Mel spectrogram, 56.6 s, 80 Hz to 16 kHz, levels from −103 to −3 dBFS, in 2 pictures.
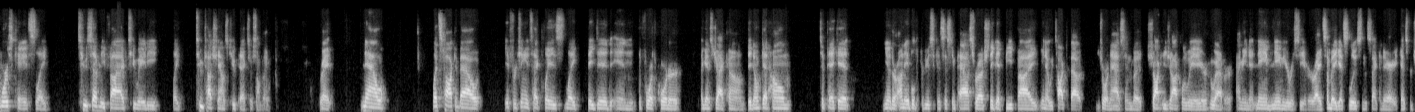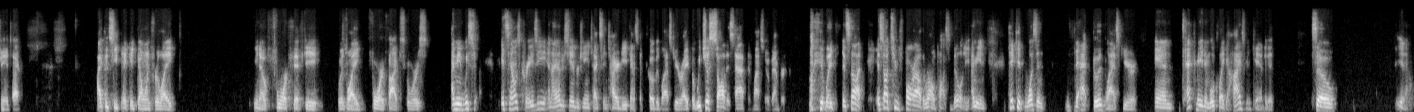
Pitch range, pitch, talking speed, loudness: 100-140 Hz, 110 Hz, 165 wpm, -22 LUFS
